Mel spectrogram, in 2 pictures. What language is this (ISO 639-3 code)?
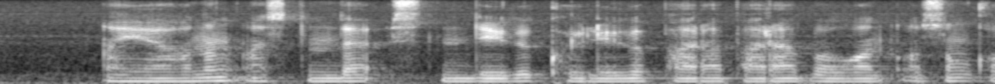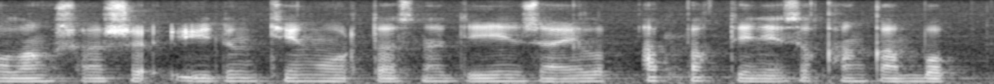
kaz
